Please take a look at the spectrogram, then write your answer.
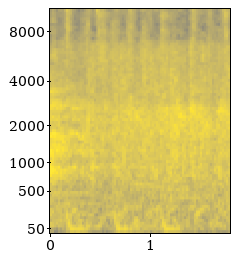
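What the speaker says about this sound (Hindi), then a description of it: "क्या बात है, जोरदार तालियां" Applause at a Sai Samarpan Group community gathering, a steady wash of clapping from a seated crowd with low voices or rumble mixed in beneath it.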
